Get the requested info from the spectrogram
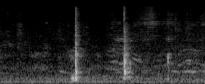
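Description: A long fish-cutting knife chopping through fish flesh into a round wooden chopping block: two sharp chops about half a second apart, then a lighter knock.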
